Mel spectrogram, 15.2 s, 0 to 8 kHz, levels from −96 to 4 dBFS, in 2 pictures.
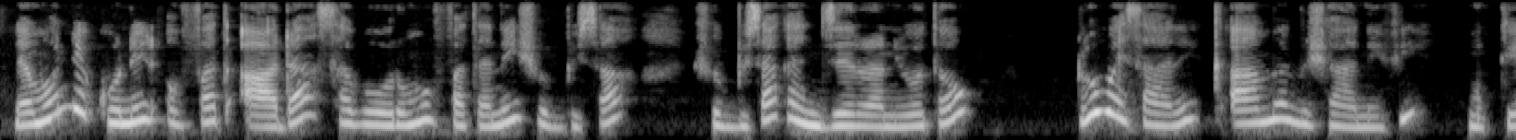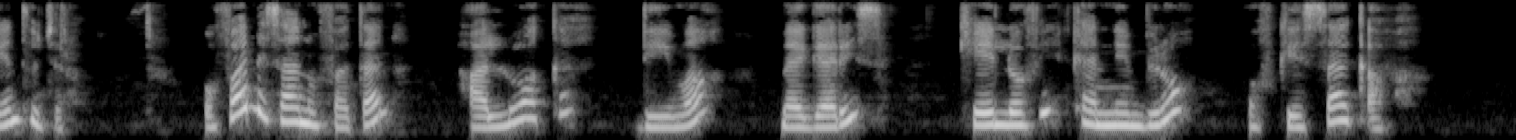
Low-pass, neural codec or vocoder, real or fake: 7.2 kHz; none; real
